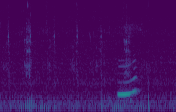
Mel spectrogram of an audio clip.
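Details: Indoor Siamese cat, a pet male, purring in a small room: a steady low rumbling pulse runs throughout, and near the end a short, clear rising tonal call stands out. The owner speaks softly nearby.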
